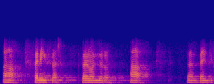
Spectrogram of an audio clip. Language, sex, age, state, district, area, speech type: Tamil, female, 18-30, Tamil Nadu, Cuddalore, rural, conversation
